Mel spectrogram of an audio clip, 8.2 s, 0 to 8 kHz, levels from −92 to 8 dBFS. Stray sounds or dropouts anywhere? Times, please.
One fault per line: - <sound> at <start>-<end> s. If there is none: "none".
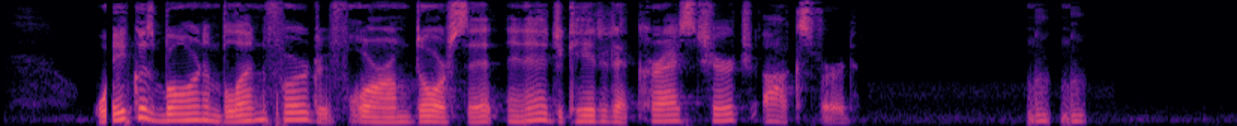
- dropout at 0.7-0.8 s
- laugh at 6.8-7.2 s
